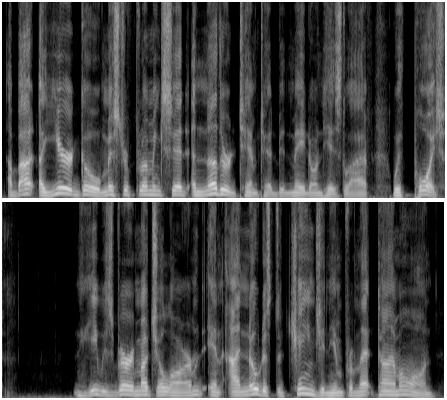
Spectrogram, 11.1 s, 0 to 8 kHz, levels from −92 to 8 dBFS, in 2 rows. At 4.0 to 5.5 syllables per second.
Yes: 4.8 syllables/s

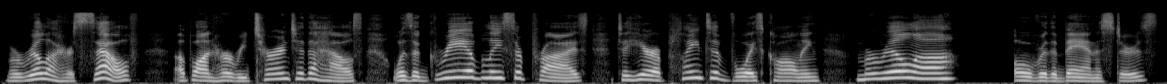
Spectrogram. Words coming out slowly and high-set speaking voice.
Yes: slow, 110 wpm; high, 210 Hz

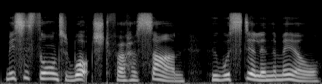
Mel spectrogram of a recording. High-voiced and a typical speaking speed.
No: high, 205 Hz; fast, 225 wpm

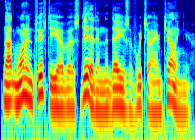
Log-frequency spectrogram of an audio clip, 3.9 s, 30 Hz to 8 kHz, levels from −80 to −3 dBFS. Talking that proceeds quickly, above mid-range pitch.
No: fast, 245 wpm; low, 125 Hz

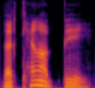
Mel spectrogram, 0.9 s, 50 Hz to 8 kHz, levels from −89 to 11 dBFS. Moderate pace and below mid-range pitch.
Yes: average, 190 wpm; low, 120 Hz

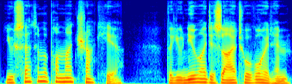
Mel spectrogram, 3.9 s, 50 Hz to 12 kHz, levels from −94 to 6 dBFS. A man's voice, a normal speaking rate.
No: male; fast, 230 wpm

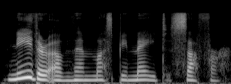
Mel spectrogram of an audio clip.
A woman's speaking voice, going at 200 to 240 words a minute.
Yes: female; fast, 205 wpm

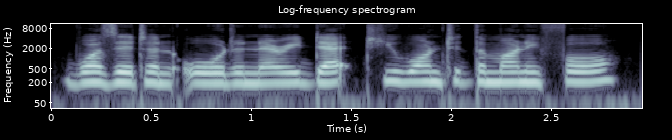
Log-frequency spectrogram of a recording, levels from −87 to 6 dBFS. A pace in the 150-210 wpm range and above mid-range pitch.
Yes: fast, 205 wpm; high, 200 Hz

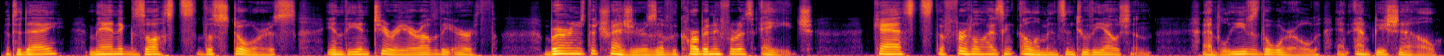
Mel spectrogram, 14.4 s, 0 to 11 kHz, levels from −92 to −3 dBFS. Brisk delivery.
No: average, 140 wpm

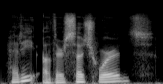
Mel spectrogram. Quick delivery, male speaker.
No: average, 185 wpm; male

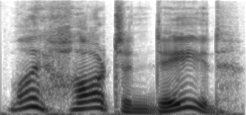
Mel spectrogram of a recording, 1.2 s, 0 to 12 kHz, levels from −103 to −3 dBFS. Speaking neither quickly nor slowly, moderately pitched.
Yes: average, 145 wpm; medium, 155 Hz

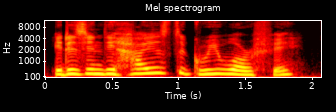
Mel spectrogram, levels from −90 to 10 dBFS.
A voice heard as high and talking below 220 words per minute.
Yes: very high, 255 Hz; average, 200 wpm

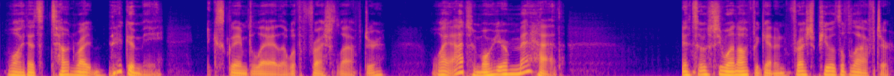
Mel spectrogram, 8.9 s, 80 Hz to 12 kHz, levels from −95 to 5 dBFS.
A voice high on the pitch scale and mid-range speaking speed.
No: low, 110 Hz; average, 170 wpm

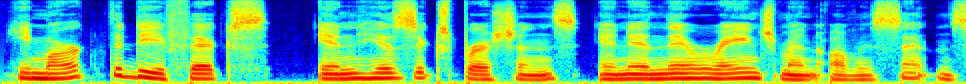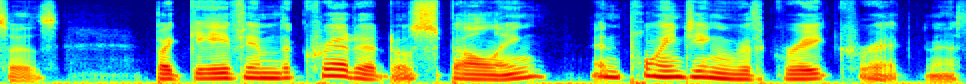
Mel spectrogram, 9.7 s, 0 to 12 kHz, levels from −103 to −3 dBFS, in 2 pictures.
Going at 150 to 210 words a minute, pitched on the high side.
No: average, 160 wpm; medium, 160 Hz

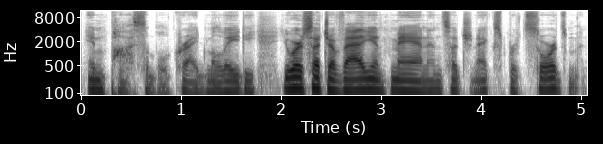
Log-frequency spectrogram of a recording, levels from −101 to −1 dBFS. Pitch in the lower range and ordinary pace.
Yes: low, 100 Hz; average, 165 wpm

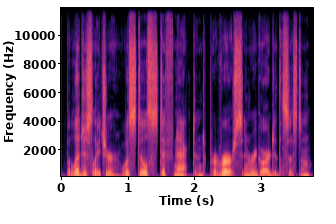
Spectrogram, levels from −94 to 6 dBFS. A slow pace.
No: fast, 205 wpm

